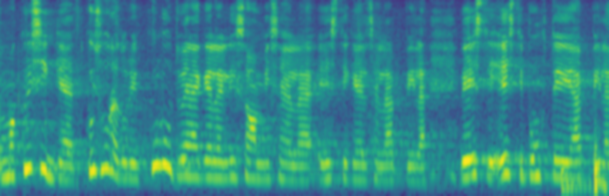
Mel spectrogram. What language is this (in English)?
Estonian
